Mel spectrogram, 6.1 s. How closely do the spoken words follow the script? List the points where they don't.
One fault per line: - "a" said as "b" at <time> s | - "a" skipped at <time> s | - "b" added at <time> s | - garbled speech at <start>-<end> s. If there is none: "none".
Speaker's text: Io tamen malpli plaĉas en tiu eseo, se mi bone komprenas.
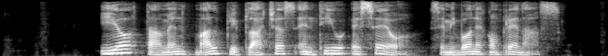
none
